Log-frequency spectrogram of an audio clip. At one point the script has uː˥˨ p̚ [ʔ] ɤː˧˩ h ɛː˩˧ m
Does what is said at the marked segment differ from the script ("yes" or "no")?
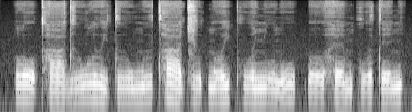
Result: no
